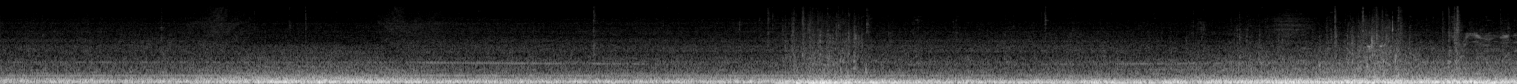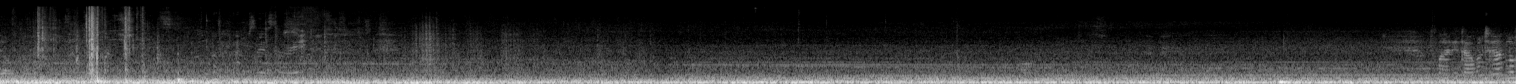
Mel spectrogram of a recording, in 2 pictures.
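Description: Cabin noise of an Airbus A350-900 landing: a steady low rumble, a sudden jolt and jump in rumble about eight seconds in as the wheels touch down, then a louder rumble with some clicks and rattles during the rollout that settles as the aircraft slows.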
